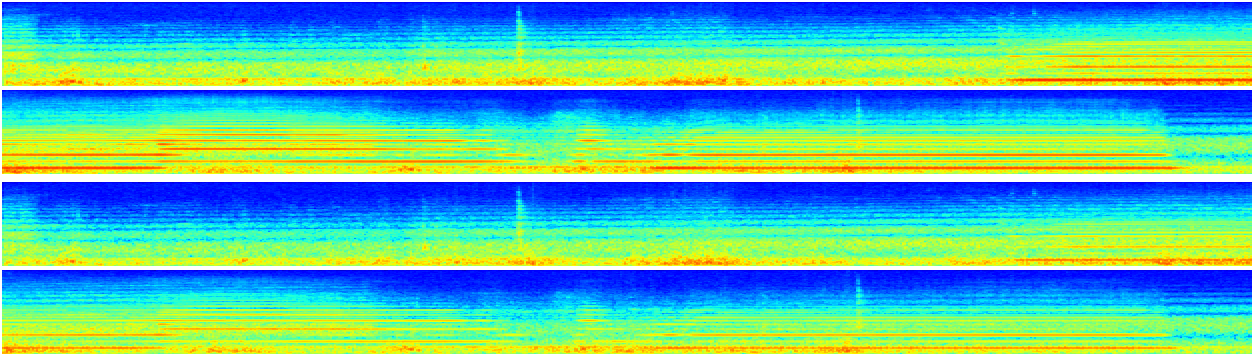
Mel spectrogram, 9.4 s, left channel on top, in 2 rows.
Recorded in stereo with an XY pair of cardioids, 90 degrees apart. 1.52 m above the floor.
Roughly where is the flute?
Ahead left.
